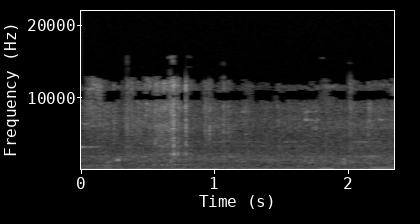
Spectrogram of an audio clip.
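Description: Steady low background rumble with faint voices near the end.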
